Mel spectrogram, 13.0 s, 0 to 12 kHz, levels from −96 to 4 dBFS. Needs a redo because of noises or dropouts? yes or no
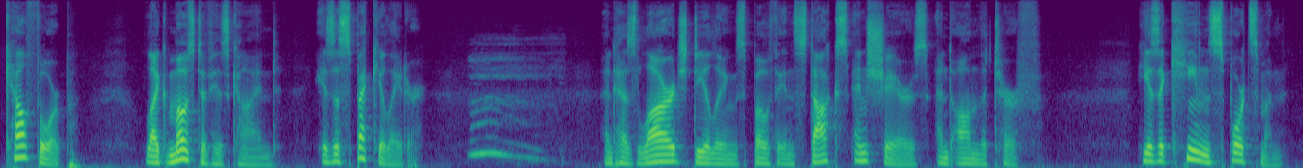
yes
